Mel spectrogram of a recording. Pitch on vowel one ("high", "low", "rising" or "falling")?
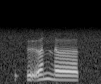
rising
